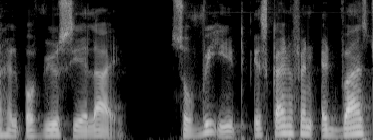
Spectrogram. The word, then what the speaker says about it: Vite: taking a look at v8 or white i don't know how to pronounce it but i have heard it's called wheat so it's it's a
